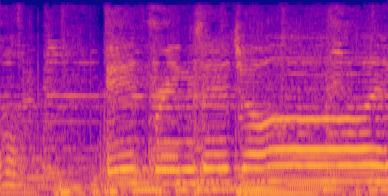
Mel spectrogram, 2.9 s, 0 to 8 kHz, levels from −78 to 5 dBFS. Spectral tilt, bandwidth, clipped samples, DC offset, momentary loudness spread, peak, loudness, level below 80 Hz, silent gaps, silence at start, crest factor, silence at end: -6.5 dB/octave; 7.6 kHz; under 0.1%; under 0.1%; 9 LU; -2 dBFS; -13 LUFS; -24 dBFS; none; 0 s; 12 dB; 0 s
